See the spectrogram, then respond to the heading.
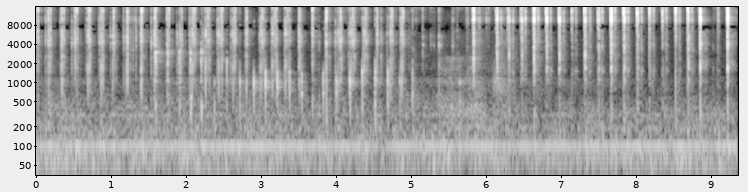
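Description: A small gold-coloured metal hair claw clip with toothed jaws, held in the hands, is tapped with fingernails and snapped open and shut. The result is a rapid, steady run of dry, bright clicks over a faint low hum. After a brief lull the clicks return sharper and louder, with crisp high metallic ticks.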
